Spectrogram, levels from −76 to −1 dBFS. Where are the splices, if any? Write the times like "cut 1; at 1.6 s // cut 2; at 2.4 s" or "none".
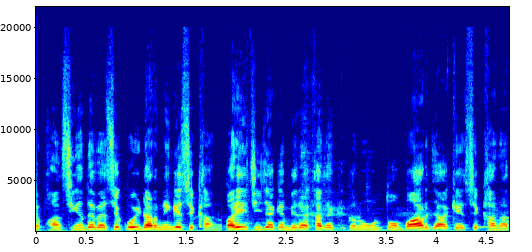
cut 1; at 1.7 s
